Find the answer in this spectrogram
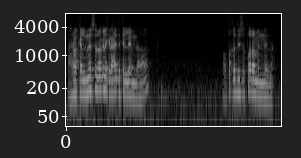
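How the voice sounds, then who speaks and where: Fast-talking Egyptian gamer, excitable. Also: male voice, fairly high pitch, slight background noise. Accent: Egyptian Arabic. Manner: excitable, jokey, easily startled. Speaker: streamer. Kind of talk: gameplay commentary.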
